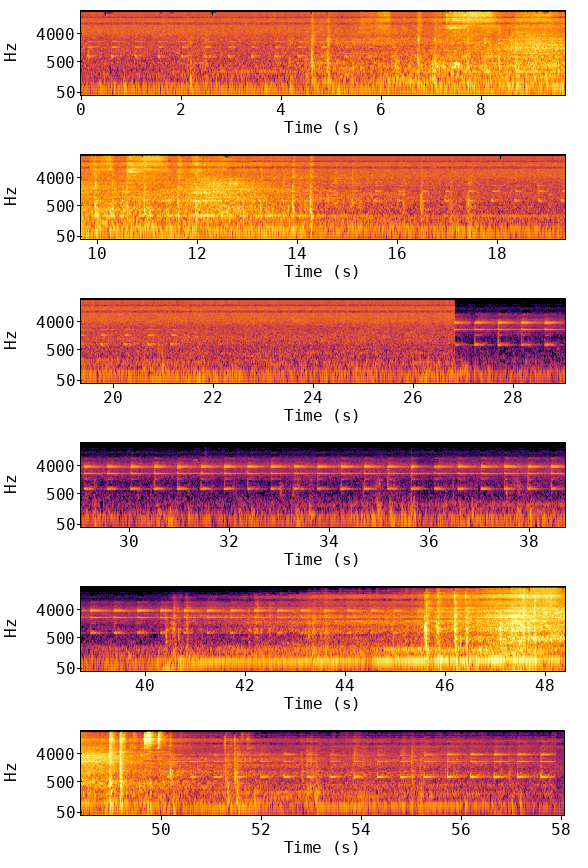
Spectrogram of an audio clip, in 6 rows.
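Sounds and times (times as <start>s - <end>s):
train wheels clicking over rail joints: 0.0s - 21.7s, 29.1s - 58.0s
diesel railcar engine drone: 0.0s - 26.9s, 35.5s - 58.0s.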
